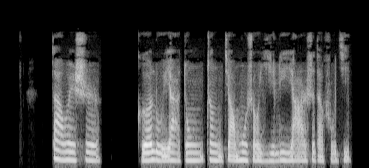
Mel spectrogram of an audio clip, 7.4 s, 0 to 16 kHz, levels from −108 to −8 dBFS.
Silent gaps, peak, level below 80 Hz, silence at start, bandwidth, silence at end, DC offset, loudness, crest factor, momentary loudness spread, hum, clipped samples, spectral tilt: 2.05-2.74 s; -4 dBFS; -62 dBFS; 1.05 s; 8 kHz; 0.4 s; under 0.1%; -23 LUFS; 20 dB; 11 LU; none; under 0.1%; -6 dB/octave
